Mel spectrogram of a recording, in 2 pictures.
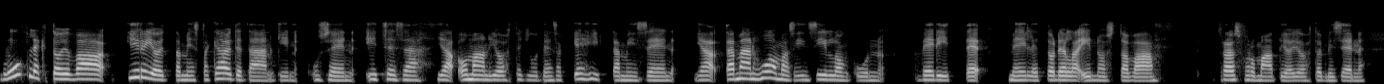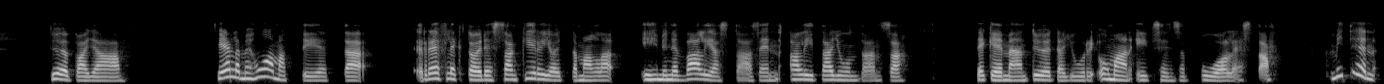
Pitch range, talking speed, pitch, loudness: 185-230 Hz, 80 wpm, 205 Hz, -22 LUFS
